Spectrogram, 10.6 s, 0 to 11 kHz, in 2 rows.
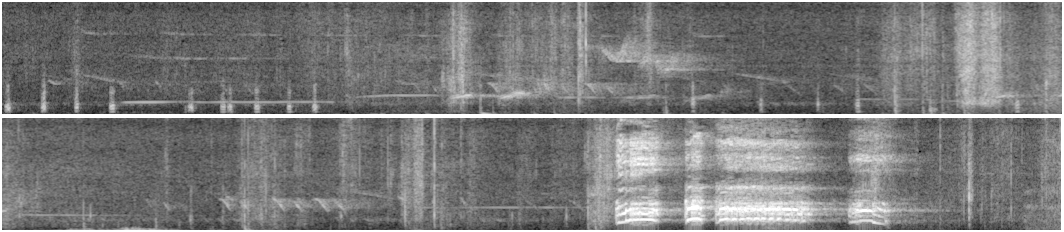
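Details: Wild red junglefowl crow used to lure wild junglefowl, recorded 16 February 2024: a run of short repeated clucks opens, then a loud, harsh, drawn-out crow near the end, with small birds chirping in the background.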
